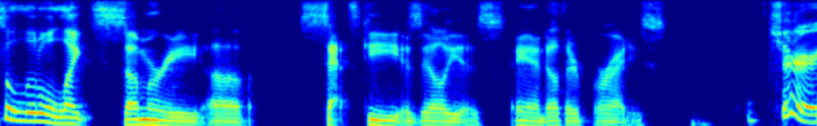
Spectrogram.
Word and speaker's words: Satsuki: spelled Satsuki right but like a lot of the Japanese words it's pronounced a little bit differently than it's spelled so it is pronounced satsky and it means um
